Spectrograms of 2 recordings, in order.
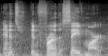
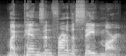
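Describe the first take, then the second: First: Said in the usual way. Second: Louder, stressing My; emphatic. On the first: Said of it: "And I look at my pin". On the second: Retold or imitated. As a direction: insist on My, louder. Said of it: "And I was like".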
